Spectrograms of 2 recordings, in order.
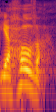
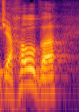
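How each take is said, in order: First: The name begins with a Y sound. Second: The name begins with a J sound. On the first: The speaker calls it right. "It would be Yehovah. The J was a Y sound" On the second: The speaker calls it wrong. "it wouldn't be Jehovah"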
